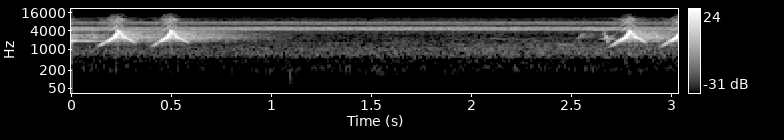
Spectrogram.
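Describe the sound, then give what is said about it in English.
Song of the slate-colored solitaire, a bird of the Mexican cloud forest: pairs of clear, bright, ringing whistled notes with a steady insect hum underneath, a short pause, then the phrase returns. Fairly loud, with no talking. “Chapman's choice for the most beautiful bird song of all comes from the Mexican cloud forest, the slate-colored solitaire”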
